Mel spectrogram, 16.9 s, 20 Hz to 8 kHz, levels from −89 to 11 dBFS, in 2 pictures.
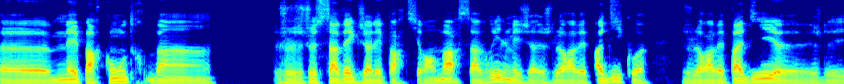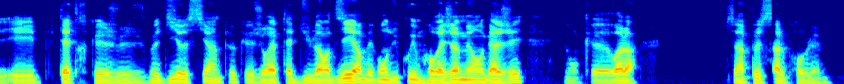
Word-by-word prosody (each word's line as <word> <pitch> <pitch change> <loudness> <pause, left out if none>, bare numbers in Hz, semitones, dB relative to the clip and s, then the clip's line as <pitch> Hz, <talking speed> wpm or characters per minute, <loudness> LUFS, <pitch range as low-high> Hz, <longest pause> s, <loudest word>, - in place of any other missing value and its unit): Heu, 85 -1 +2
mais 95 +4 +2
par - - +2
contre, 125 -1 -1
ben, 90 -2 -3 0.6
je 90 0 -4
je 90 +2 -2
savais 100 +2 +2
que - - -12
j'allais 85 -2 +1
partir 80 - -5
en 80 +1 -2
mars, 100 -2 +1
avril, 105 +7 0
mais 85 -2 -2
je 80 -1 -4
je 85 +1 -14
leur 80 -1 0
avais 80 0 -1
pas 95 - +2
dit, 125 +3 -2
quoi. 80 - -4 0.3
Je 85 - -9
leur 85 0 0
avais 85 0 +1
pas 95 +2 +4
dit, 110 +5 +2
heu, 80 -2 -2
je - - -13
l'ai 80 +1 -5
et 80 - -5 0.2
peut-être 105 -1 0
que 95 -2 0
je 90 0 -5
je 90 - -12
me 95 - 0
dis 100 +4 -1
aussi 95 -1 -1
un 90 -2 0
peu 105 +4 -6
que 95 -2 -6
j'aurais 90 0 +2
peut-être 100 -1 -2
dû 95 -1 -4
leur 90 -1 +4
dire, 110 +3 +6
mais 90 -1 -1
bon, 100 +1 +2
du 90 0 -3
coup 105 - -3
ils - - +2
m'auraient 90 0 +4
jamais 95 0 +5
engagé, 95 +7 +3 0.4
donc, 80 -1 -15
heu, 85 0 +2
voilà 95 0 +4 0.9
c'est - - -4
un 90 - +1
peu 110 +4 -1
ça, 100 -1 +1
le 90 - -1
problème. 80 -2 -6
90 Hz, 225 wpm, -24 LUFS, 85-100 Hz, 0.9 s, dire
